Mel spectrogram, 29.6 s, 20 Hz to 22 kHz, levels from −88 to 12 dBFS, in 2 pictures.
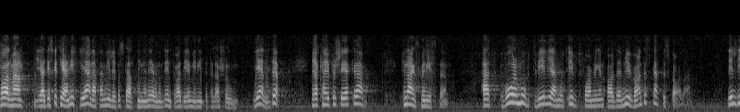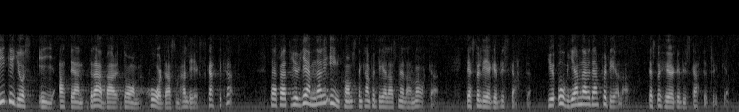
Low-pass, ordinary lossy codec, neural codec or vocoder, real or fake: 7.2 kHz; Opus, 16 kbps; none; real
